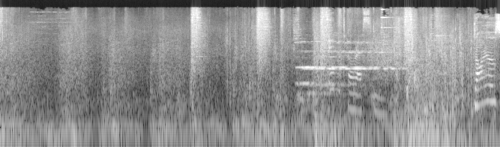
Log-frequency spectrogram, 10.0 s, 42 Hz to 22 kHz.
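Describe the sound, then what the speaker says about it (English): Tower destruction in the game Dota 2: booming, crumbling structure collapse with explosive bursts amid busy game effects and music, followed by bright ringing tones near the end, steady and fairly loud throughout. "Dire's top tower has fallen."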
